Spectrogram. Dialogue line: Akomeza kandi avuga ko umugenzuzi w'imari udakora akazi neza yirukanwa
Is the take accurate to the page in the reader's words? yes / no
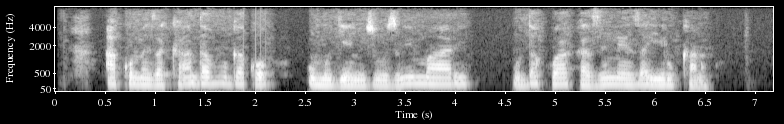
yes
